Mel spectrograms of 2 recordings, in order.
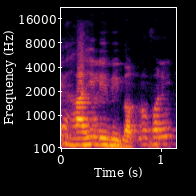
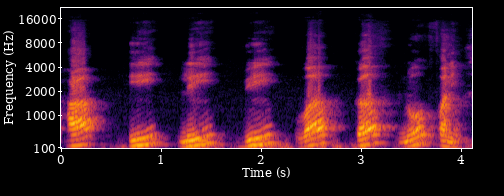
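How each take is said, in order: First: It is said at a somewhat quicker speed. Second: It is said very slowly, syllable by syllable.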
